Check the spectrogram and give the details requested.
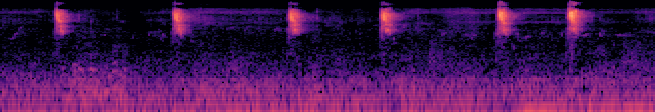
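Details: Cendet, the long-tailed shrike, singing actively on a fill-in training recording; short, grating high notes spaced about a second apart, seven in total, in an otherwise quiet setting.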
